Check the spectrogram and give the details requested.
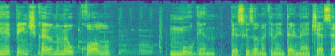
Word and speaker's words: Mugen: E de repente caiu no meu colo Mugen. Pesquisando aqui na internet, essa é a pronúncia mais próxima que tem de certo. Se você quiser. Droga. Então o Mug do Sator não é mugem, é mugen.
